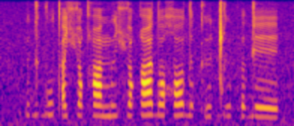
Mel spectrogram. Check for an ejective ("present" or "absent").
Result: present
